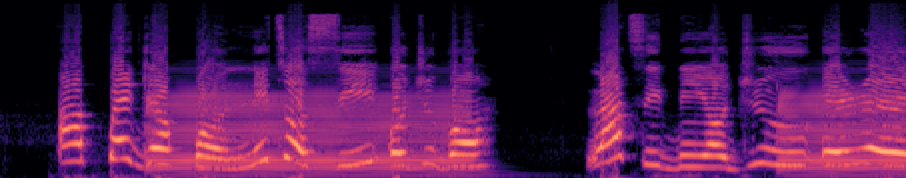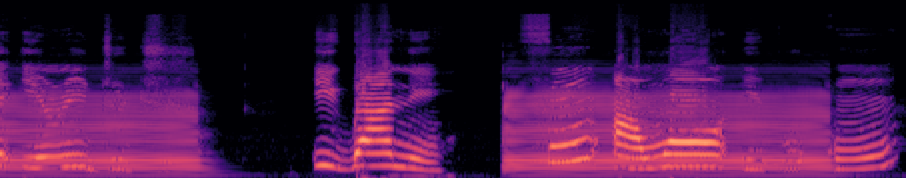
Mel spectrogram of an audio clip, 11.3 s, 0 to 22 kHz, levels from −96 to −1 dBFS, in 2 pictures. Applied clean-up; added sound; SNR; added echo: none; Wind instrument, woodwind instrument; 13 dB; none.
